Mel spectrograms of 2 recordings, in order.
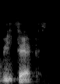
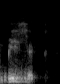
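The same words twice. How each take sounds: First: The stress is on the last syllable. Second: The stress is on the first syllable. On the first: The speaker calls it wrong. "Se dice bíceps o bíceps" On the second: The speaker calls it right. "Dice bíceps. Entonces, esa sílaba bi tiene que llevar tilde"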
